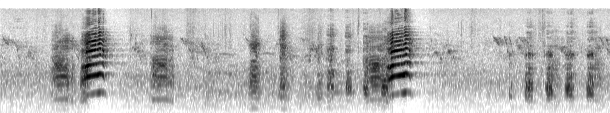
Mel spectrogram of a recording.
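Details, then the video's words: Hybrid Canada geese during the second stage of pair formation: a male's triumph ceremony courtship display before a female. Loud, nasal, harmonic honks in irregular bursts, with two strong clustered outbursts and a quicker run of short honks near the end. "Брачное поведение гибридных канадских казарок. Триумф церемония"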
